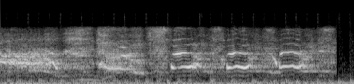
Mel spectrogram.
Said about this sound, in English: All right, listen to this next one and let us know, is it a sexy or scary scream?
